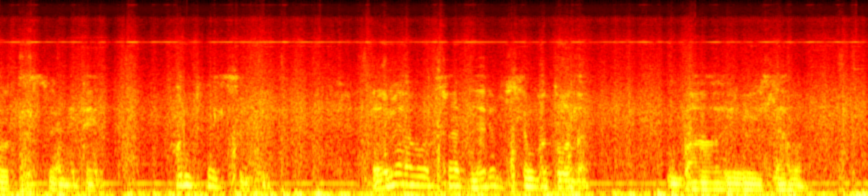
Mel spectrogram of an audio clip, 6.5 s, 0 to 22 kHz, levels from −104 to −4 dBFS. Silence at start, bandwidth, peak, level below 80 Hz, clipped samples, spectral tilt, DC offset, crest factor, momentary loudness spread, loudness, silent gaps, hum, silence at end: 0 s; 16 kHz; -8 dBFS; -30 dBFS; under 0.1%; -5.5 dB/octave; under 0.1%; 14 dB; 9 LU; -24 LUFS; none; none; 0 s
